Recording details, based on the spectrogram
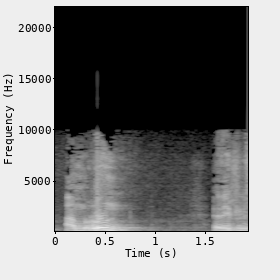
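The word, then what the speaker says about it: عمرو: Why do you have extra vowel? It is not read. It is not pronounced. It is only written. Why? Just to differentiate between these two. Actually, it is Amrun.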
